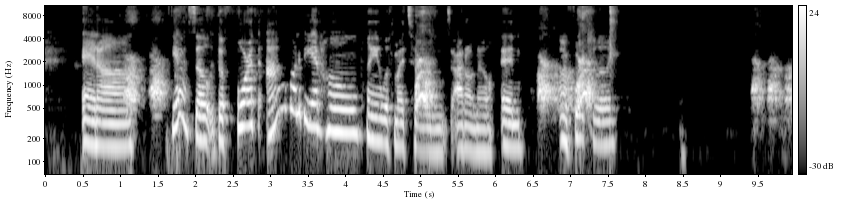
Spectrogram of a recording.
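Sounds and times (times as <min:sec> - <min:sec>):
speech: 0:00.5 - 0:07.7
dogs barking: 0:01.0 - 0:01.8, 0:04.9 - 0:05.3, 0:06.5 - 0:07.5, 0:09.4 - 0:09.9.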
